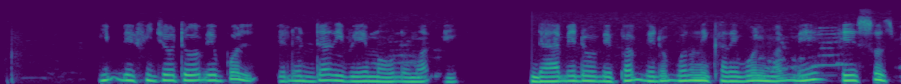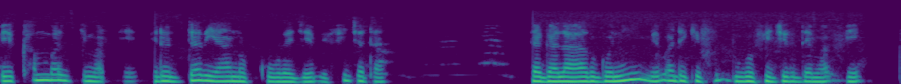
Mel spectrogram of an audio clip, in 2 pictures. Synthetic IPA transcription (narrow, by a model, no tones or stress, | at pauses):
ɓiɓːɛfid͡ʒɔtɔɓɛbɔlɓɛɗɔdaɾibɛmawɗɔmaɓːɛ | ndaɓɛdɔɓɛpaɓːɛɗɔɓɔɾnikʰaɾɛbɔlmaɓːɛbɛsɔsbɛkʰambasd͡ʒimaɓːɛɓɛɗɔdaɾianokːuɾɛd͡ʒɛɓɛfid͡ʒata | d̥aɡalaɾɡoniɓɛɓadakifuɗːuɡɔfid͡ʒiɾdɛmaɓːɛ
